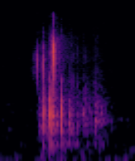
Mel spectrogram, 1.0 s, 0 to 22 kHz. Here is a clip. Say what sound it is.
Dices throw02
5 Dices thrown on a playboard
Game, Throw, Dice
